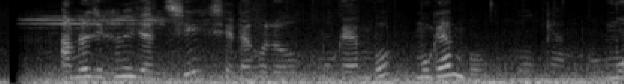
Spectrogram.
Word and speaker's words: Mocambo: ভালো হাওয়া আসছে আমরা যেখানে যাচ্ছি সেটা হলো মোক্যাম্বো মগ্যাম্বো মোক্যামবো রেস্টুরেন্ট একবার নামটা পরিষ্কার কর উচ্চারণ কর মোক্যামবো তো ওটা এখান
